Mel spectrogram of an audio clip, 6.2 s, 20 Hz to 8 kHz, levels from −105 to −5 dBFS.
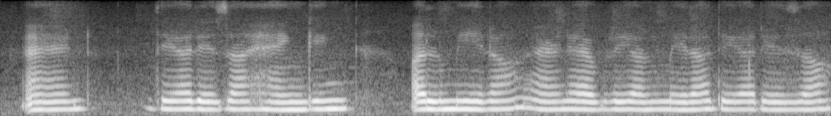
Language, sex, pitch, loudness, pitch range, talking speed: English, female, 200 Hz, -15 LUFS, 195-210 Hz, 125 wpm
